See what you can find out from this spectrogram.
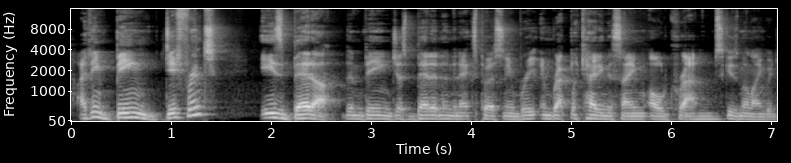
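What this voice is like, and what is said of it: Australian accent. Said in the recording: “your accent is different. ... My accent's different, right? So the guy, Reed, he's the Aussie guy”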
